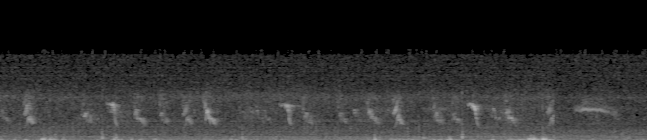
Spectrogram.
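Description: Small birds singing: a string of short, high chirps, several a second, with a longer whistled note near the end. Soft low thumps sound underneath.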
